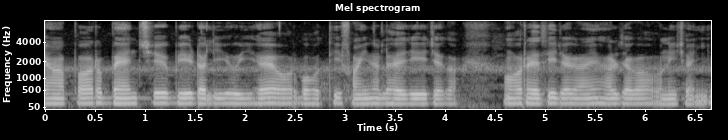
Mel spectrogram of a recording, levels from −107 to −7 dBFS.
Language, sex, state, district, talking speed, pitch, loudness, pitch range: Hindi, male, Uttar Pradesh, Jyotiba Phule Nagar, 190 wpm, 130 Hz, -34 LUFS, 130-135 Hz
